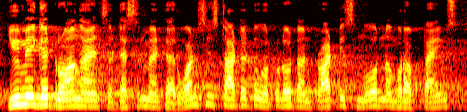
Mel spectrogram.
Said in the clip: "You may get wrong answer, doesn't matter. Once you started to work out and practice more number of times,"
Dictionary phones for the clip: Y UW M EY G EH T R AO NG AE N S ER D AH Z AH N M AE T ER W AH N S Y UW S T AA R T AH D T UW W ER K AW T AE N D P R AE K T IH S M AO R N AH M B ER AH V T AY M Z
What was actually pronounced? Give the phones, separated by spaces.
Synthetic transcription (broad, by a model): Y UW M EY G EH T R AO NG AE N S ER D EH S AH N M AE T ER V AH N S Y UW S T AA R T AH D T UW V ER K AW T AE N D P R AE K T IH S M AO R N AH M B ER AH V T AY M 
